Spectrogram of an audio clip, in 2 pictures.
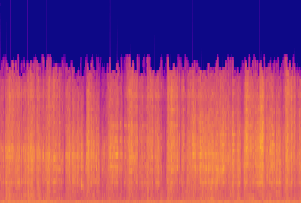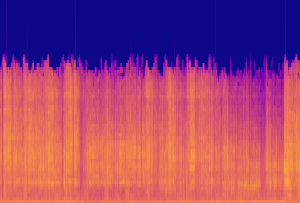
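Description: Heavy hardcore/doom metal band playing live: electric guitar, bass and drum kit, loud and unbroken, over a held low note, with the vocalist screaming into the microphone.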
